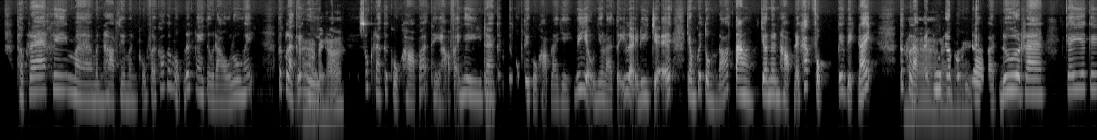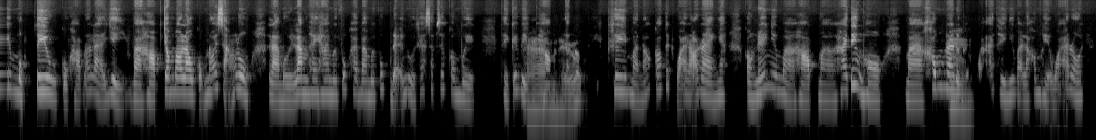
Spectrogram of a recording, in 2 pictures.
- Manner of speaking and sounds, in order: static; distorted speech; unintelligible speech; tapping
- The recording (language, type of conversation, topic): Vietnamese, advice, Làm thế nào để giảm bớt các cuộc họp và bảo vệ thời gian làm việc sâu?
